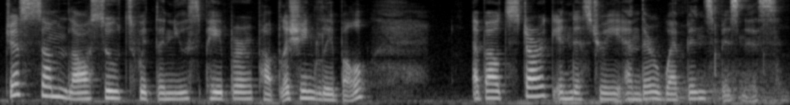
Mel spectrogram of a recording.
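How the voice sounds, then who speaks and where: A woman reading fan fiction aloud as an amateur narrator, with a halting delivery that often stumbles and corrects itself. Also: on the low side, expressive, darkish tone. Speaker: podfic reader.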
